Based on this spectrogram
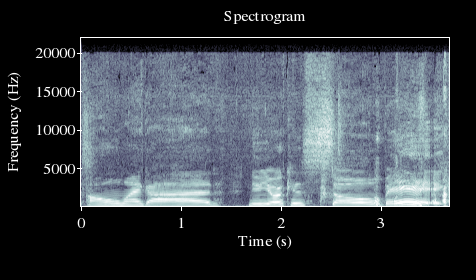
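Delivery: put-on Los Angeles valley girl accent. Showing off accents on request, a speaker does an la babe accent. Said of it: "I'm good at that L A babes accent".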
